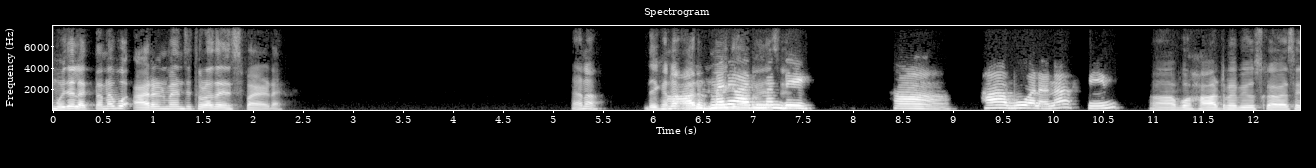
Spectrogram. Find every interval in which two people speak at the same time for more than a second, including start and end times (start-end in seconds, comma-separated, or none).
6.2-7.4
